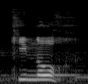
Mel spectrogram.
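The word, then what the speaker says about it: כינור: lembra-se de Davi e em hebraico harpas se pronuncia quinor Não confunda quinor com caldo quinó tem nada a ver davp de Davi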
